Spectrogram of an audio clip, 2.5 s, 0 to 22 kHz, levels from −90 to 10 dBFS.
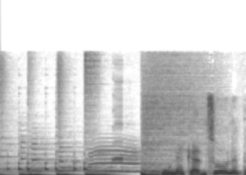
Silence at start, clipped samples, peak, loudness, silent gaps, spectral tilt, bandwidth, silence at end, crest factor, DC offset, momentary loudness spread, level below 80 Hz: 0 s; under 0.1%; -4 dBFS; -18 LUFS; none; -5.5 dB/octave; 16 kHz; 0 s; 12 dB; under 0.1%; 6 LU; -24 dBFS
